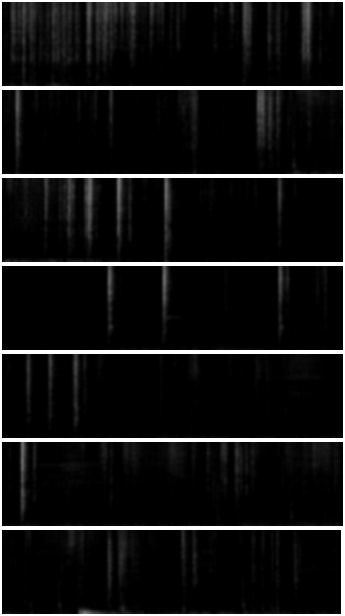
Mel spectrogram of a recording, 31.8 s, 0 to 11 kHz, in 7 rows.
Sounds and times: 7.9s Cassette Player and Tape Fiddling 11.4s

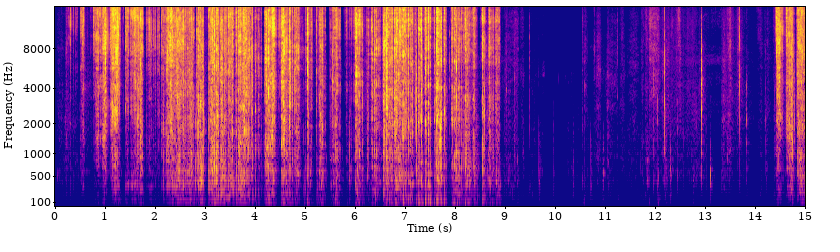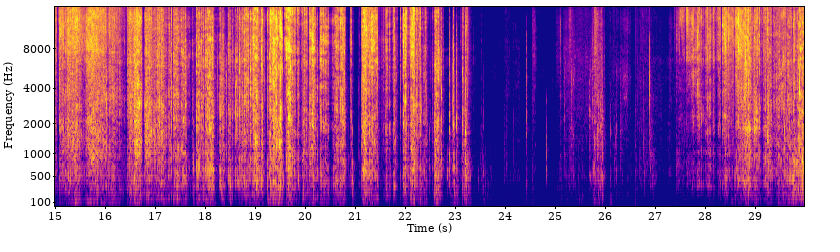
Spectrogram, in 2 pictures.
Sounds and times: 0.3s paper packaging being ripped by hands 8.9s
14.4s paper packaging being ripped by hands 23.4s
27.5s paper packaging being ripped by hands 29.9s

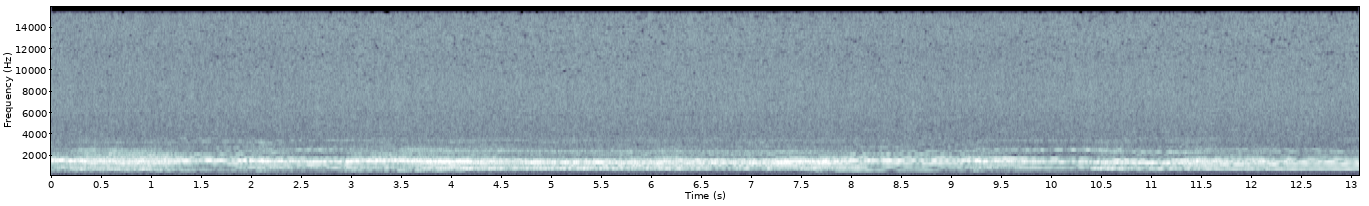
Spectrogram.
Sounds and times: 0.0s morning prayer 13.0s

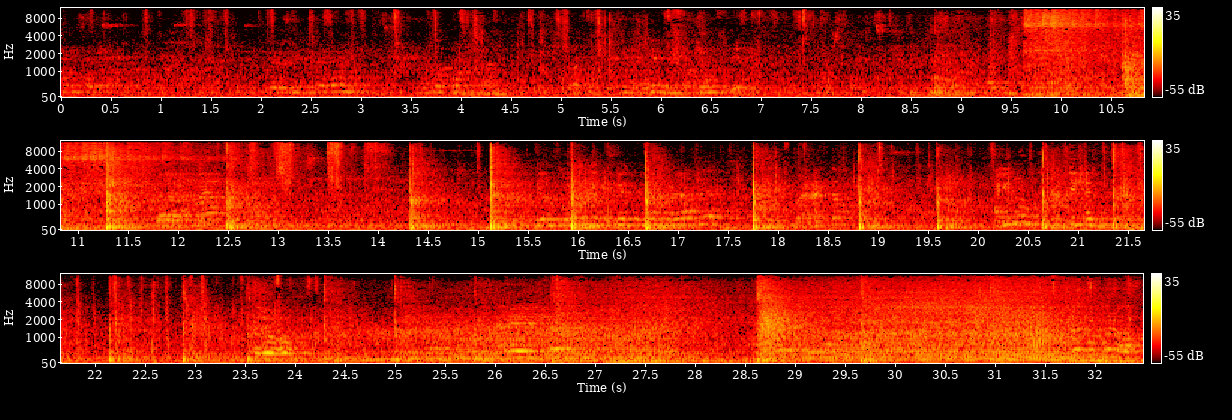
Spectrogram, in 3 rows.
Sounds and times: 9.6s Basketball Players Playing 12.8s
17.7s Basketball Players Playing 27.6s
28.6s Basketball Players Playing 32.4s

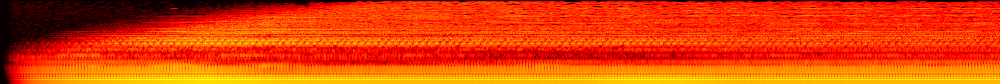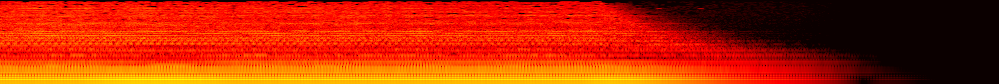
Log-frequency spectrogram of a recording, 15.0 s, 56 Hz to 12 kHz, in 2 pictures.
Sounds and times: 0.1s Synclavier 13.6s

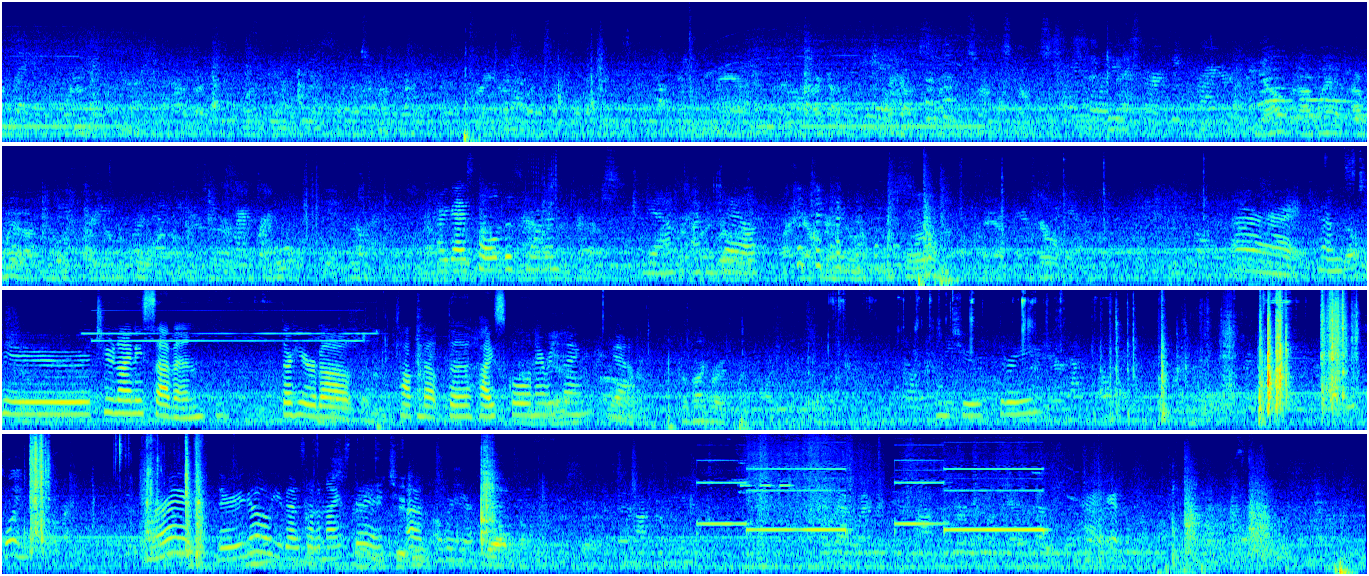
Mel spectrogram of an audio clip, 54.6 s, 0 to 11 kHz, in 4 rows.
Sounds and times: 28.1s register 31.2s
39.9s coins 41.4s
47.7s register 51.5s

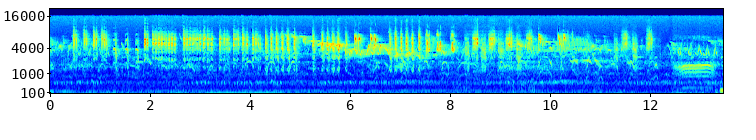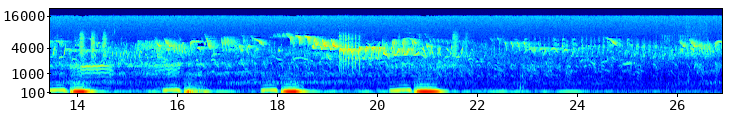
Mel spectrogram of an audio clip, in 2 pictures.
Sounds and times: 12.4s other birds having a display 25.4s
12.5s Bittern bellows in a canebrake 18.8s
20.2s Bittern bellows in a canebrake 21.6s

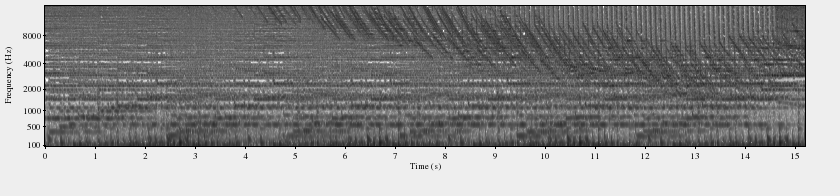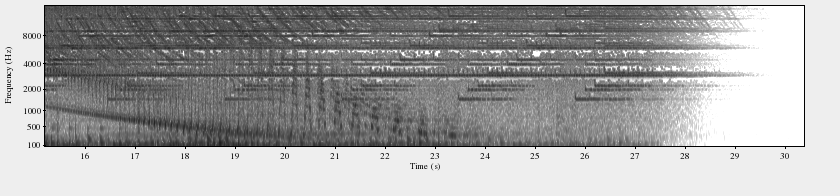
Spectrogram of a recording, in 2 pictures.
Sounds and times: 13.8s dark rhythm 25.6s

